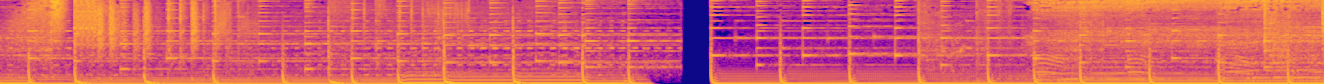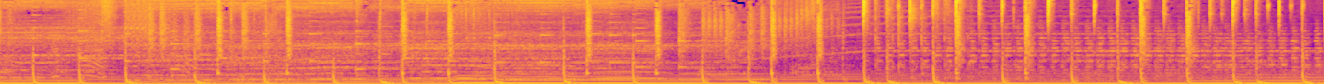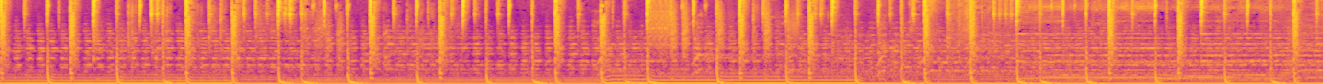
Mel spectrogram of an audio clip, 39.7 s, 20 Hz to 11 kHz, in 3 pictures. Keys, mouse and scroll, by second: 0.3 space, 3.2 ctrl+`, 3.6 space, 5.7 typing, 6.1 double click, 6.7 ctrl+-, 6.8 ctrl+space, 7.4 alt+click, 7.5 ctrl+-, 7.6 space, 7.9 double click, 8.1 space, 9.8 space, 10.4 double click, 11.5 space, 11.8 ctrl+-, 11.9 double click, 12.0 space, 12.2 double click, 12.5 space, 12.9 right click, 16.3 ctrl+-, 16.5 ctrl+-, 16.7 ctrl+-, 18.1 alt+click, 19.8 alt+click, 23.3-23.9 typing, 25.4 ctrl+-, 25.6 ctrl+-, 26.4 ctrl+-, 26.6 ctrl+-, 26.7 ctrl+-, 27.0 space, 27.8 ctrl+´, 28.0 ctrl+´, 28.3 space, 28.9 space, 29.0 ctrl+´, 29.3 space, 30.5 space, 32.2 double click, 37.6 double click.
